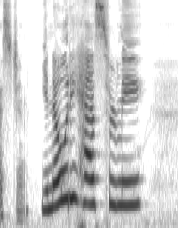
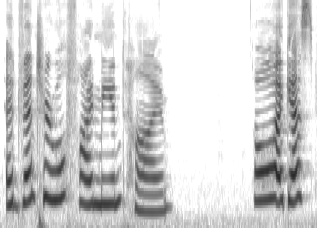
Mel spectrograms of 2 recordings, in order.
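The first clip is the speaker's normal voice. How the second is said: higher, sweetly put-on compliance; mock cheerful resignation; 4 semitones higher than usual. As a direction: play the forced smile, pitched up. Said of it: "with a smile on my face".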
